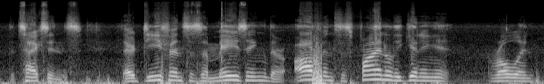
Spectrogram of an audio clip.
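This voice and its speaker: A man's voice: medium pitch, noisy background. A young man giving casual sports commentary, chatty and slangy, talking straight to the teams. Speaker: sports vlogger.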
